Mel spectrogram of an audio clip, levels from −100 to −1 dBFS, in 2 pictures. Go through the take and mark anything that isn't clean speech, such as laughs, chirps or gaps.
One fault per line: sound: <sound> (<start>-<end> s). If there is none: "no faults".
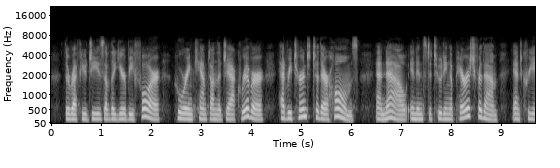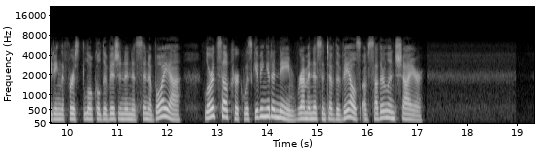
no faults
